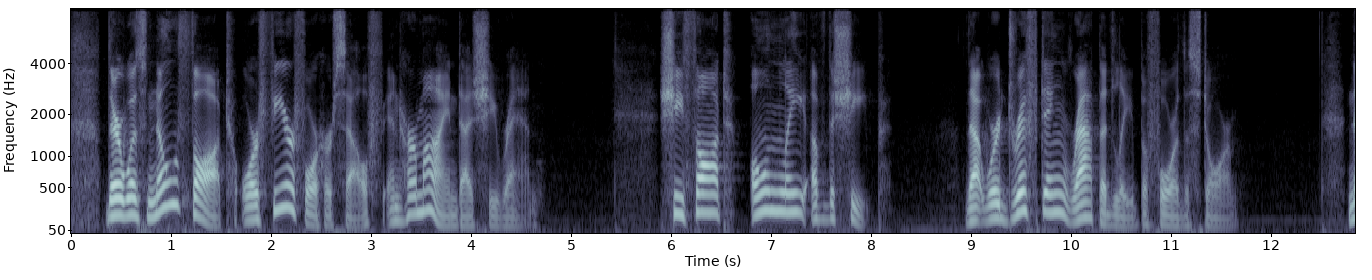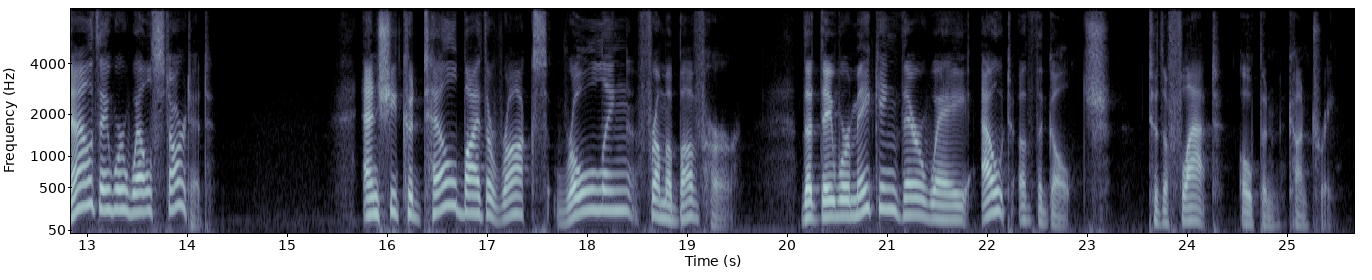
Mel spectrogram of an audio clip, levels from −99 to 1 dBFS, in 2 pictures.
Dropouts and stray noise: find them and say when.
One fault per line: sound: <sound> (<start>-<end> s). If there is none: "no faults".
no faults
